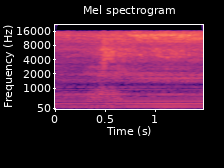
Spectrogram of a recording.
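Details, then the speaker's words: Steady low mechanical hum and buzz of a small compressor motor running continuously as a Partners home nebulizer is plugged in and switched on in a product demonstration; nebulizer compressor running. "Ayan, narinig nyo guys, tumutunog. Ayan po yung power switch."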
